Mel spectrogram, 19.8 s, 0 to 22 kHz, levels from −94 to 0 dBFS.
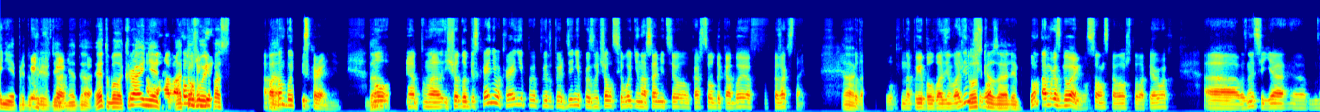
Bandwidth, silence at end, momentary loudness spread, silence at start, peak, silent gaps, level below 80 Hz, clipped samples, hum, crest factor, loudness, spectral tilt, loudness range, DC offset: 13 kHz; 0 s; 14 LU; 0 s; -2 dBFS; 3.89-3.93 s; -58 dBFS; under 0.1%; none; 18 dB; -20 LUFS; -5 dB/octave; 8 LU; under 0.1%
